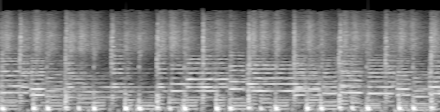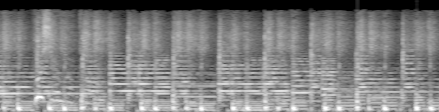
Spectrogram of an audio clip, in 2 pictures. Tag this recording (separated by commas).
Music, Speech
